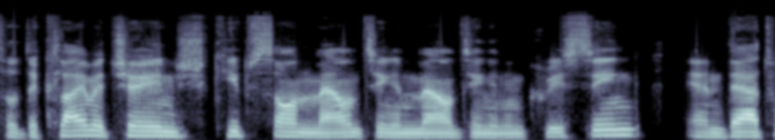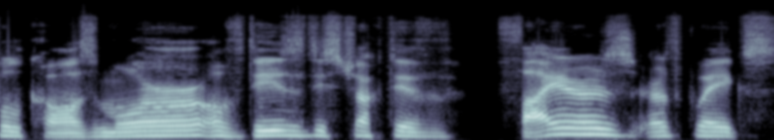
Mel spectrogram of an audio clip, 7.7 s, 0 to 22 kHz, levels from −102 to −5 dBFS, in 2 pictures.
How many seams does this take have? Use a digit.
0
